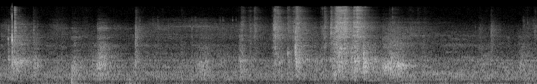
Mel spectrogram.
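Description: Kitchen knife knocking on a wooden cutting board and being set down, with a few separate knocks early on and a denser run of kitchen clatter about three seconds in.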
